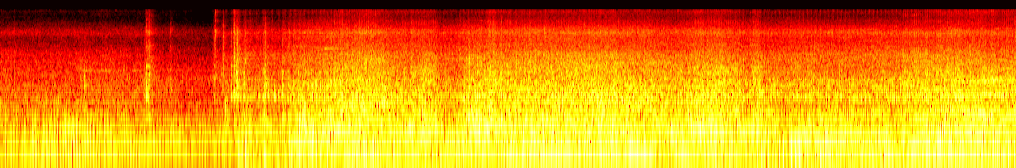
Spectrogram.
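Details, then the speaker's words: Honda Beat ESP scooter with weak battery, after refuelling and confirming spark: engine catches on the starter, then runs rough with a wavering uneven pitch and dies when throttled, lights flicker; battery and injector checked next. "Coba kita starter bisa hidup tapi langsung mati juga."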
